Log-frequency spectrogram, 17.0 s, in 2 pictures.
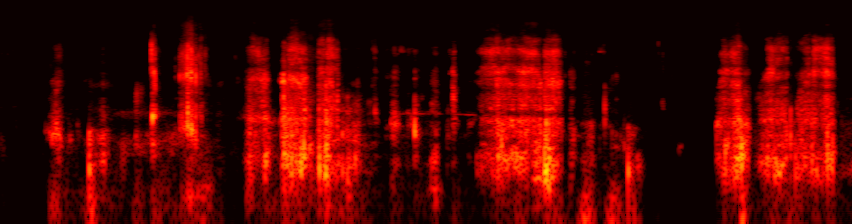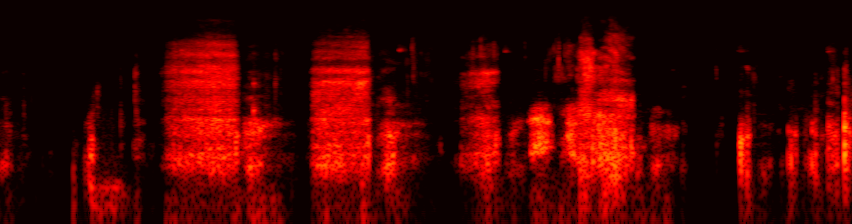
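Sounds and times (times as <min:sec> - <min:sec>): close chewing and mouth sounds: 0:00.5 - 0:17.0.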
